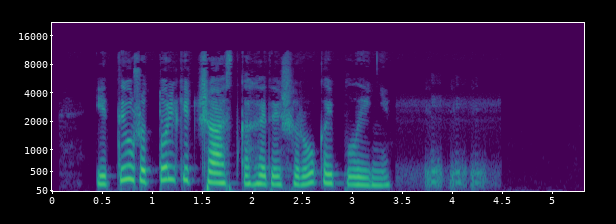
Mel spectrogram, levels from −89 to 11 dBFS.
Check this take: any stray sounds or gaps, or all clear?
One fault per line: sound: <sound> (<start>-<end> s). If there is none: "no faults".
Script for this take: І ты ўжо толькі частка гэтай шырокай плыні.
sound: laugh (3.7-4.4 s)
